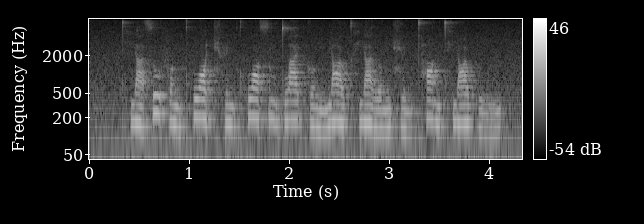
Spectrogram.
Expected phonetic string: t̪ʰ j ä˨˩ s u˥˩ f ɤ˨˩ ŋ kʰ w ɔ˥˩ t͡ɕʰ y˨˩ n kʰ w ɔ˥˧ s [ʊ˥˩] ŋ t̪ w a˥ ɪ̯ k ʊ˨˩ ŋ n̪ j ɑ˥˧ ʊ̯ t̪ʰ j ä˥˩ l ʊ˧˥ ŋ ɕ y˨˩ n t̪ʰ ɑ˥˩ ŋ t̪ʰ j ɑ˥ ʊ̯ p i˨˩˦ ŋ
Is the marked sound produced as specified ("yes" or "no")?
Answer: yes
